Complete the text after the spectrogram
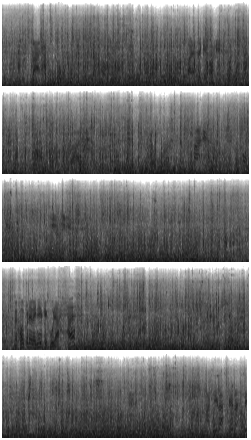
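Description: A bicycle frame and chain clatter over bumps.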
